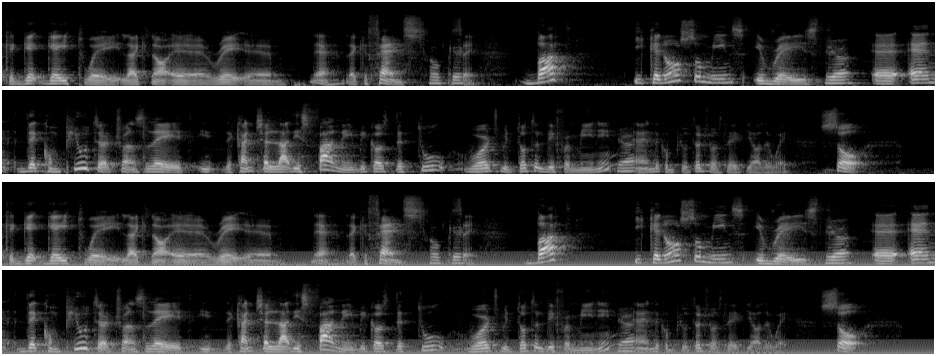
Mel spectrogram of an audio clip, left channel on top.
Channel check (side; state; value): right; noise; hum, 13 dB below the sound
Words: a gateway, like like a fence, let's say. But it can also means erased. And the computer translate the cancellata. Is funny because the two words with totally different meaning, and the computer translate the other way. So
